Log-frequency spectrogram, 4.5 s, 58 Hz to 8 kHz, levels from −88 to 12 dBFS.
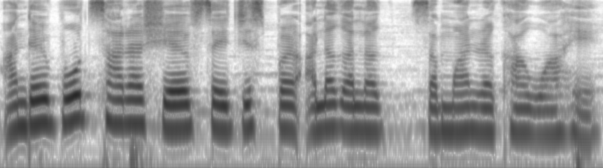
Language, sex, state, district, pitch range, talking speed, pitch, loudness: Hindi, female, Arunachal Pradesh, Papum Pare, 170-190 Hz, 170 wpm, 180 Hz, -16 LUFS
